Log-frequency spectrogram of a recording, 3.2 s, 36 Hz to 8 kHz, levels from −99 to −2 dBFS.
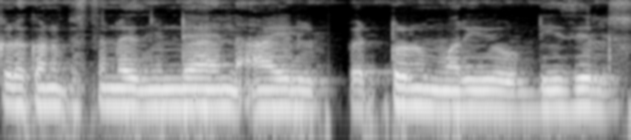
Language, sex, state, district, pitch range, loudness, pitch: Telugu, male, Andhra Pradesh, Anantapur, 125-135 Hz, -16 LUFS, 125 Hz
